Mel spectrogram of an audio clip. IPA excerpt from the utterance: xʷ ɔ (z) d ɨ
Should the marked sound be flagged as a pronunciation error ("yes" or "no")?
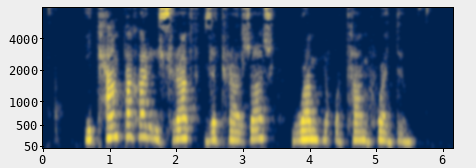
yes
